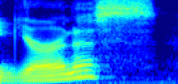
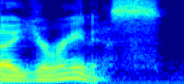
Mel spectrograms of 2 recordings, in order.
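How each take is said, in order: First: The word is said in an ironic way. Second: The word is said in a filthy way. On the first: "if I'm trying to say it ironically" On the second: "if I'm trying to trying to say it filthily"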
